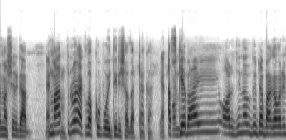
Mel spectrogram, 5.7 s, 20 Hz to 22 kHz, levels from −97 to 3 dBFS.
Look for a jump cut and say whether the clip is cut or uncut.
cut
